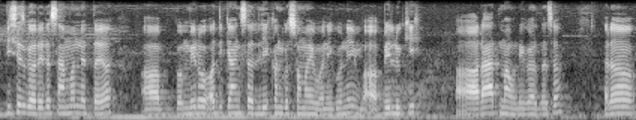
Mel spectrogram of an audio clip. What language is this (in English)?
Nepali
